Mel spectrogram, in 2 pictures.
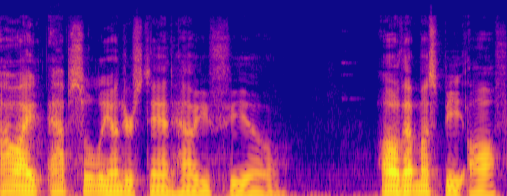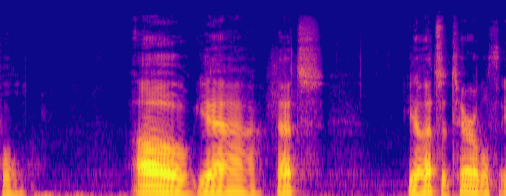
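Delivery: slow, insincere, fake-sympathetic customer-service voice. Retelling a call with customer service, imitating fake customer service sympathy. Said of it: "the customer service person goes".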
